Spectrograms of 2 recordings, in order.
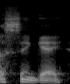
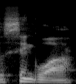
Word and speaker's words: Essengue: All right, so I said it was Noa Essengue. I listened to the Blazers game. They said it was Essengue. Then I got a message saying they believe that I was saying it right the first time.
